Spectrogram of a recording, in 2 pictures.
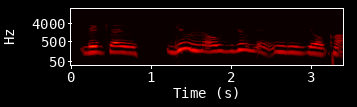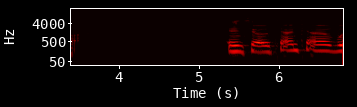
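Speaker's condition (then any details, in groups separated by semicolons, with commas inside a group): Cerebral palsy; from birth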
